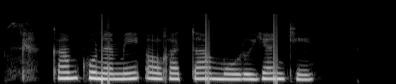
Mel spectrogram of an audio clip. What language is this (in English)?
Sihuas Ancash Quechua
